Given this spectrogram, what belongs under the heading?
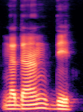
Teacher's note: Səs və hərf tərkibi fərqlənən söz, nədəndir, məsələn, nədəndi kimi tələffüz olunur. R düşür tələffüzdə.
